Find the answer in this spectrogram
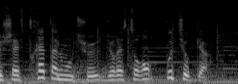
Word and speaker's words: Pottoka: très talentueux du restaurant Pooka attention ne pas prononcer potoka comme ça s'écrit parce qu'ici on est au cœur du Pays Basque donc ça rigole pas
